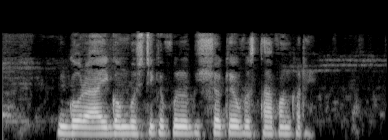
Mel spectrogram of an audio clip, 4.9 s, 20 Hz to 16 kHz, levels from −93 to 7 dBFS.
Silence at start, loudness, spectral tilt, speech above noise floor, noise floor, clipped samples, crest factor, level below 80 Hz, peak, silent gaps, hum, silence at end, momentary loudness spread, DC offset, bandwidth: 0.05 s; -19 LUFS; -5.5 dB/octave; 33 dB; -51 dBFS; under 0.1%; 16 dB; -56 dBFS; -4 dBFS; none; none; 0.95 s; 8 LU; under 0.1%; 7.4 kHz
